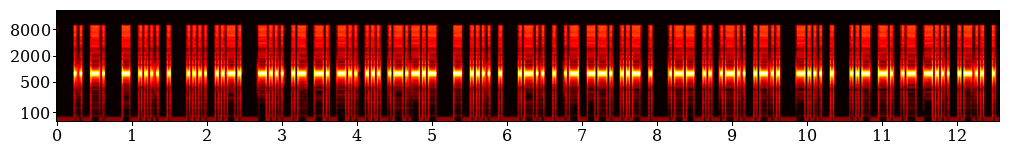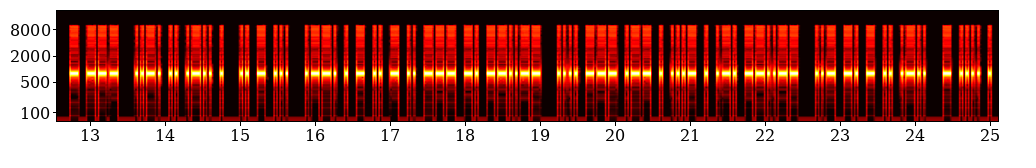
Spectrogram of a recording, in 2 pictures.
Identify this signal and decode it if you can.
Morse code, heard as a keyed tone, about 32 wpm, 800 Hz. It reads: IN THE HF BANDS. THE LEAGUE WILL BE UNABLE TO FILE ITS PETITION, HOWEVER, UNTIL THE
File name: ANGLAIS texte clair 3 vitesse 30 mots minute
